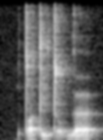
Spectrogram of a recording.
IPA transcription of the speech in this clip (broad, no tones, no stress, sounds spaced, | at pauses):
tˤ ɘ t i t ɔ̰ ɡ ɐ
